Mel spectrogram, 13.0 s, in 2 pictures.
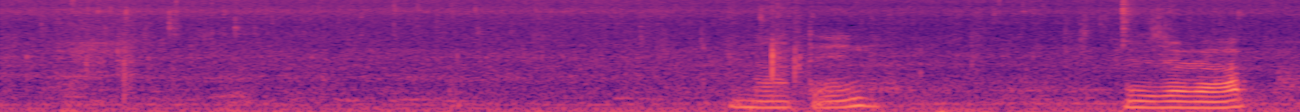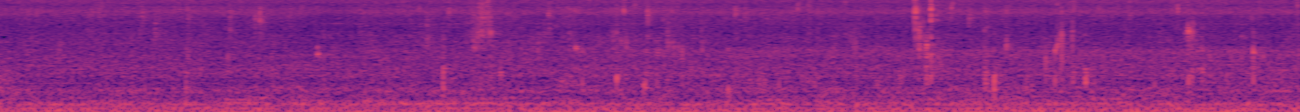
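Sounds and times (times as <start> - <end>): chewing crispy fries: 7.2 - 13.0.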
